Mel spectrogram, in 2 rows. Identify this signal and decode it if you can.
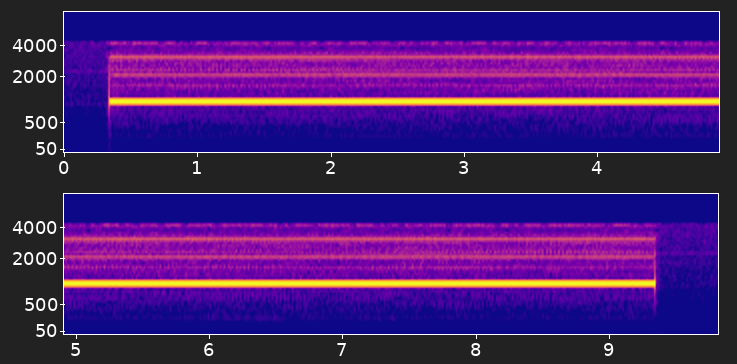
Emergency Alert System (SAME) tones (the 1050 Hz attention tone). It is heard from 0.3 to 9.4 s.
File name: eas / KUSO / KUSO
